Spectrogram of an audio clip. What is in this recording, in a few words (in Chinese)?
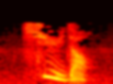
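"絮叨", Mandarin Chinese; hsk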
